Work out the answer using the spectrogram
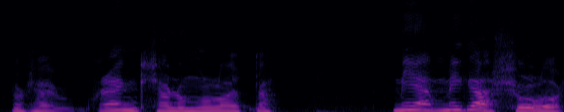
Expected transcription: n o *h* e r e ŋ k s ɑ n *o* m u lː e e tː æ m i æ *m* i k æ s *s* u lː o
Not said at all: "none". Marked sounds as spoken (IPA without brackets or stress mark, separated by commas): s, o, m, s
